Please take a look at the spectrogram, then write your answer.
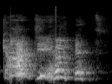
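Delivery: loud, high, drawn-out mock outrage; slow exaggerated yell of exasperation; retold exasperated yell. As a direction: cry out in comic frustration. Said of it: "I'm so mad".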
